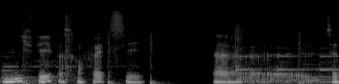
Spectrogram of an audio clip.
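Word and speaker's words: nife: ni peu et nief eux mais ça se prononce n'y fait parce qu'en fait c'est ça désigne le noyau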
